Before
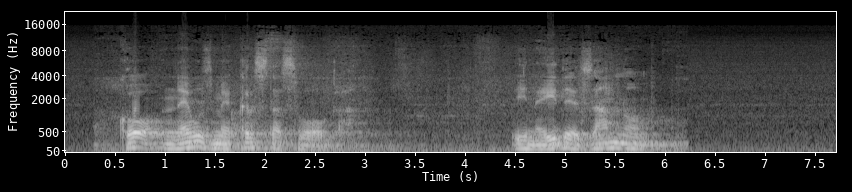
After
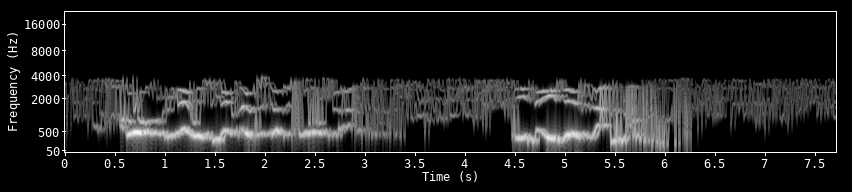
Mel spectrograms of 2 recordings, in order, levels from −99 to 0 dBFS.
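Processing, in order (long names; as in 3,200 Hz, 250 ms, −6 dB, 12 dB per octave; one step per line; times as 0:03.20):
three sine waves on the formant tracks
double-tracking delay 40 ms −9.5 dB
level +5 dB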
